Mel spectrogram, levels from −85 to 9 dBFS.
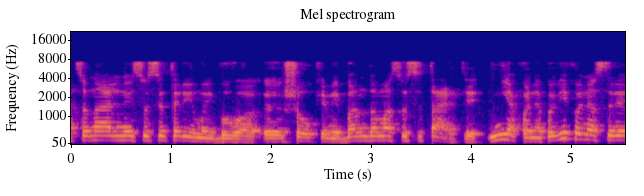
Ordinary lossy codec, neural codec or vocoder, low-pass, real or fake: AAC, 64 kbps; none; 7.2 kHz; real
